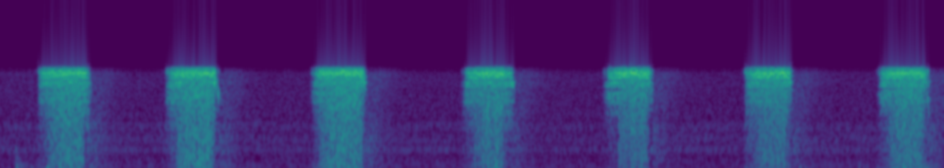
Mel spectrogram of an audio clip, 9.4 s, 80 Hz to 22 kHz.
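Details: Begging owl chicks, hungry, with only one being fed: seven steady, evenly timed hissing screeches, about one every 1.4 seconds, harsh and breathy.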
